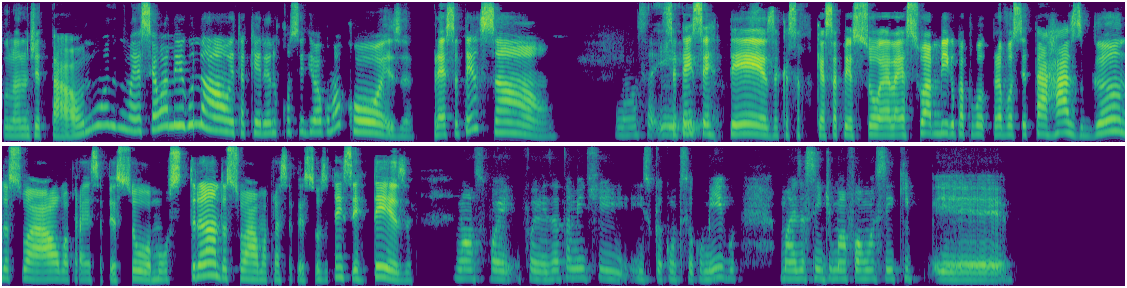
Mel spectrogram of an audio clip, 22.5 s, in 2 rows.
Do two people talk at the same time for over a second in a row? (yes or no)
no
